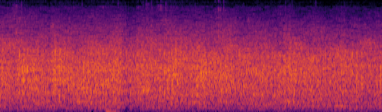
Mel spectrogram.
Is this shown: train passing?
no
